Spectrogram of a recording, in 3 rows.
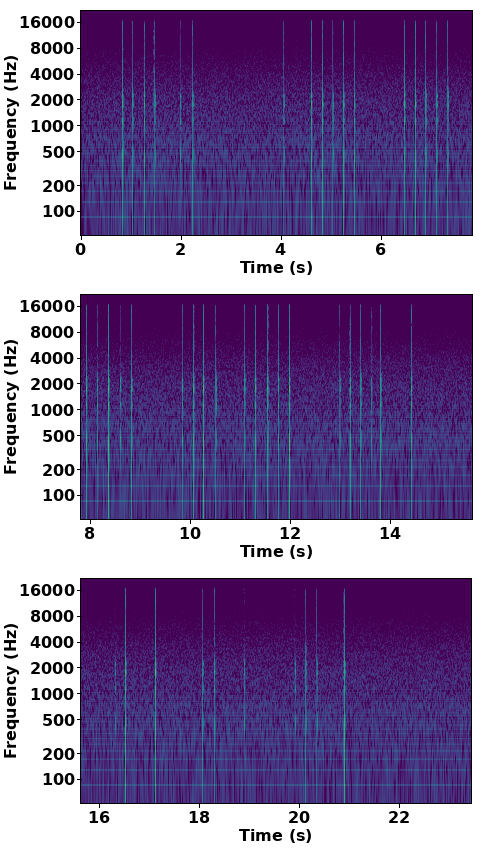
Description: Tap code, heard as taps on a table, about 4 knocks a second. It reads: R EZUV FFL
